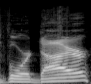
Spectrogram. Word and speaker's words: voir dire: have said, Justice Scalia, I understand that in other parts of the country there may be more Frenchified pronunciations of those words, but in the great state of Texas, it is voir dire, and representing Texas, that's what I'll be using.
